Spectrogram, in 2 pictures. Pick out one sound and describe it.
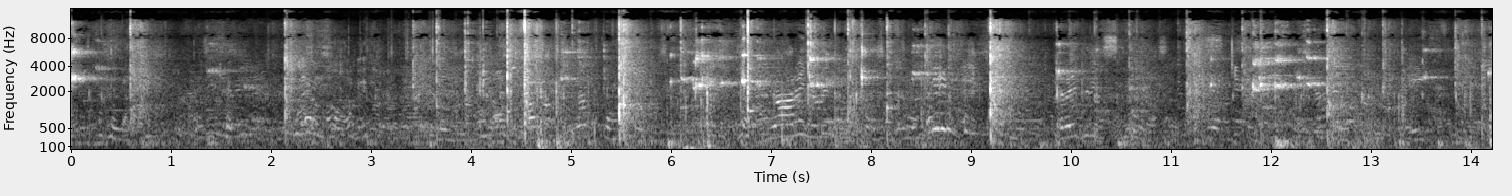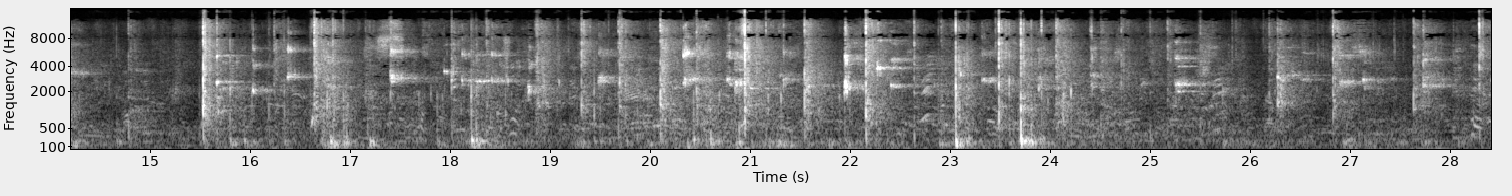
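Sneakers squeak and thump on a hard floor.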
